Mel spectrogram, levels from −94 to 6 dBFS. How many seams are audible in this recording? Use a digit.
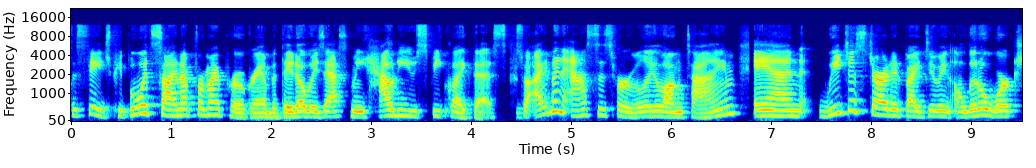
1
